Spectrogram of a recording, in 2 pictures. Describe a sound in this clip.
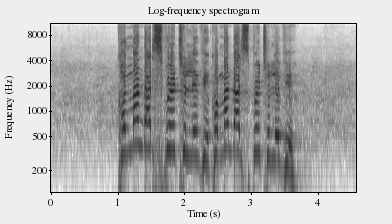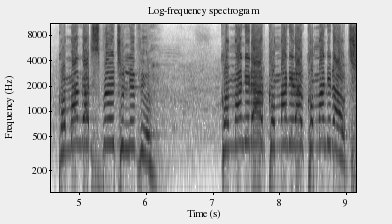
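A woman sings loudly into a microphone in long, sustained phrases.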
